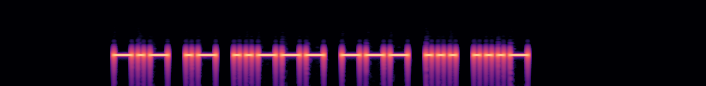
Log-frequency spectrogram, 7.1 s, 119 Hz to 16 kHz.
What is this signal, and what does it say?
Morse code, heard as a keyed tone, about 20 wpm, 700 Hz. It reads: KA2OSV
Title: USA Call Signs - 6 Characters - Repeated 2x - 20wpm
